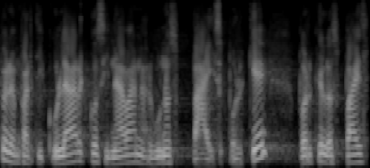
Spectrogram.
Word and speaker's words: pi: en particular cocinaban algunos pies. ¿Por qué? Porque los pies, la palabra pi en inglés se pronuncia pie, entonces dentro de las actividades se hacían este tipo de cosas.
